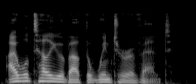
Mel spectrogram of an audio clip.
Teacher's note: the t sound in winter event is weakened, and there is linking between the words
